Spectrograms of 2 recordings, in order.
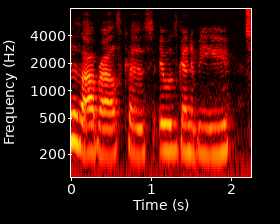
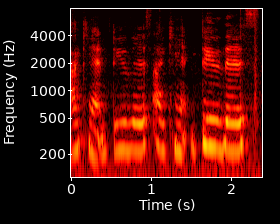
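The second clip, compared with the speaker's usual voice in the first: soft, defeated self-talk; hushed, mildly overwhelmed, slowing on the repeat; quiet dread; 7 dB quieter than usual. Retold or imitated. Dreading the difficult client, retold.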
